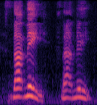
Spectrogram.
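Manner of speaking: high, loud pleading cry; screaming denial. Retold or imitated. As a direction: cry out your innocence, high-pitched. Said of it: "he's screaming".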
